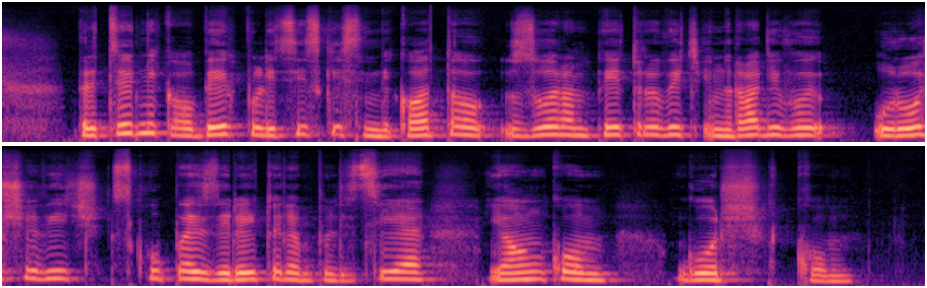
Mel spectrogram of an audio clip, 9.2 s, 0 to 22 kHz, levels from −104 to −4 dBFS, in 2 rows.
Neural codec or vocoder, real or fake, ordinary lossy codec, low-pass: codec, 44.1 kHz, 7.8 kbps, Pupu-Codec; fake; none; 19.8 kHz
